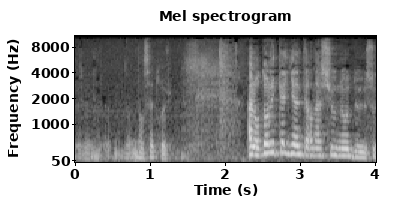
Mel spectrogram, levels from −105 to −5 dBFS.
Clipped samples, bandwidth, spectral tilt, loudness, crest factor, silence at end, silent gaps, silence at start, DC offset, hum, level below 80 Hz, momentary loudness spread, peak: under 0.1%; 10.5 kHz; -4.5 dB/octave; -27 LUFS; 22 dB; 0 s; none; 0 s; under 0.1%; none; -64 dBFS; 17 LU; -8 dBFS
